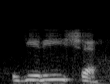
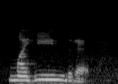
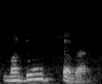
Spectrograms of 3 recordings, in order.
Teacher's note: The 2 letters of the same kind join together and they become dirgha. They become the long one. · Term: savarna dirgha sandhi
